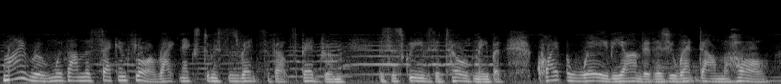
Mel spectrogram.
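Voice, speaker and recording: A woman plays an uneasy young heroine of a gothic radio mystery. Her voice sits fairly low and carries dramatic dread as she tells her tale. It comes through a dull radio recording with music clearly behind it. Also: moderate pace, lightly acted. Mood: uneasy, hesitant.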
